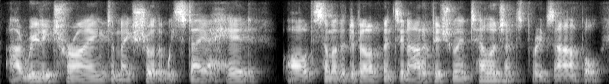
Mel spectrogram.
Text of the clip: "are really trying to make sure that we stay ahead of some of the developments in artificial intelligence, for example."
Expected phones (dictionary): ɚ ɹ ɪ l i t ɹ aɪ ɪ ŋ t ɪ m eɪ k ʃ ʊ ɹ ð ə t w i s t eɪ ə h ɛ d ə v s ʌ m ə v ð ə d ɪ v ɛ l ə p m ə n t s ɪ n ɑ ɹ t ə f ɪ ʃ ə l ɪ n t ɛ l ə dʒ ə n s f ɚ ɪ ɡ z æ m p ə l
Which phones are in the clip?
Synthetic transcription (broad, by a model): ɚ ɹ ɪ l i t ɹ aɪ ɪ ŋ t ɪ m eɪ k ʃ ʊ ɹ ð ə t w i s t eɪ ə h ɛ d ə v s ʌ m ə v ð ə d ɪ v ɛ l ə p m ə n t s ɪ n ɑ ɹ t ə f ɪ ʃ l ɪ n t ɛ l ə dʒ ə n s f ɚ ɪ ɡ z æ m p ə l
